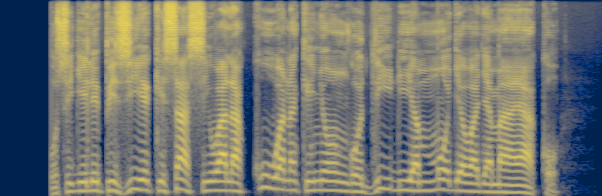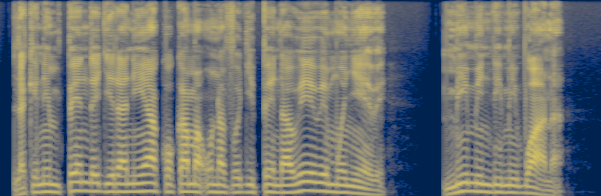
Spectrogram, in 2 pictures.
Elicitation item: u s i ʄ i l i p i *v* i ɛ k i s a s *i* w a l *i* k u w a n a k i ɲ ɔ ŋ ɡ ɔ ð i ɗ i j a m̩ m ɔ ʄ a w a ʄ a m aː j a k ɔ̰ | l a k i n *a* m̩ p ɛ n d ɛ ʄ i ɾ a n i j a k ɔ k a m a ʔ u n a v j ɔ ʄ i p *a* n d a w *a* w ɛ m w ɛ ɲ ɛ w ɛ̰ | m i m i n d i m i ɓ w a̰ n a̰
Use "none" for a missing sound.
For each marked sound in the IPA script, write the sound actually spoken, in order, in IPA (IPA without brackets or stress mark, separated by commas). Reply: z, i, a, i, ɛ, ɛ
